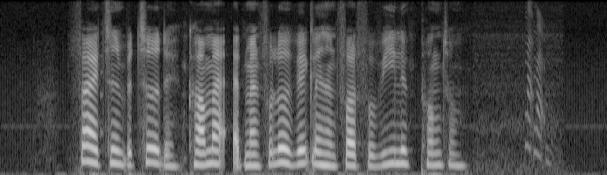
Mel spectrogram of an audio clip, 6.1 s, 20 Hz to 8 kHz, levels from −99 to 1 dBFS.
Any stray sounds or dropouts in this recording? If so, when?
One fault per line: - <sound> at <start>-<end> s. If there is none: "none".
- chirp at 5.2-5.6 s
